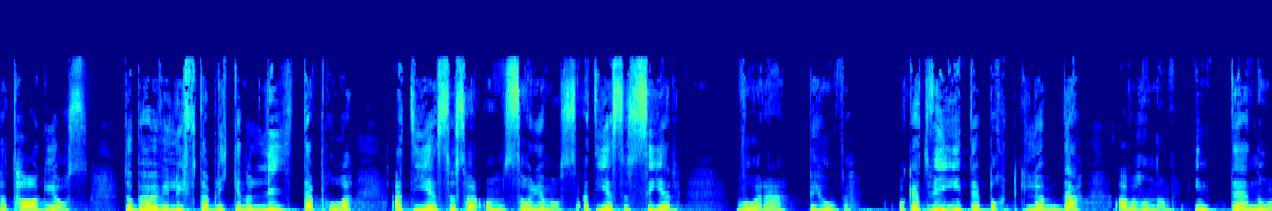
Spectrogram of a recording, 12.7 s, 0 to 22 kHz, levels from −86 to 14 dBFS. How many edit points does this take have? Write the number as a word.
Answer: zero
